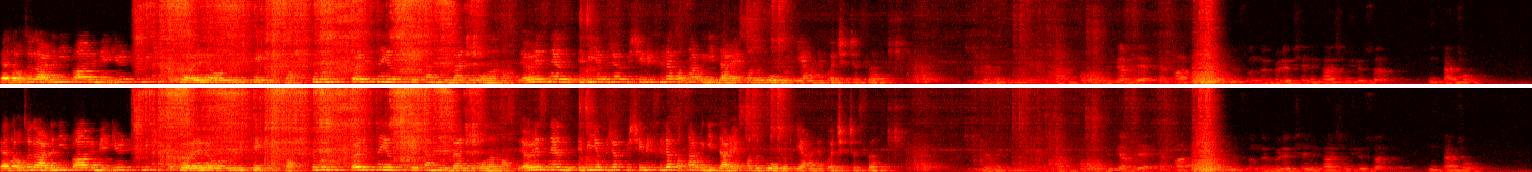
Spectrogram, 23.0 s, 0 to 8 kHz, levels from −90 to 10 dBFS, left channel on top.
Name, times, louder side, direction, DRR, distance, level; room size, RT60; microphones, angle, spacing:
voice 1, 0.0-4.0 4.2-13.2, right 1 dB, 50° right, 1 dB, 0.5 m, -28 dB
sound 1, 2.0-7.7 8.0-9.2 9.8-10.3 11.1-11.8 13.3-14.0 14.5-14.7 15.1-15.9 16.2-16.5 16.9-17.0 17.3-17.5 17.9-18.2, right 2 dB, 90° right, 1.4 m, -33 dB
voice 2, 14.6-20.9 21.4-22.0, right 1 dB, 30° left, -4 dB, 1.0 m, -45 dB
5.1 x 3.3 x 2.2 m, 0.92 s
head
